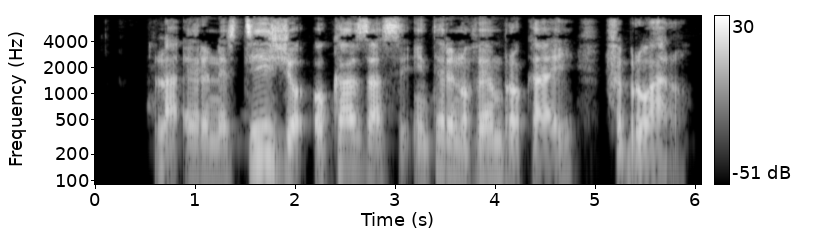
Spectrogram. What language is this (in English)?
Esperanto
